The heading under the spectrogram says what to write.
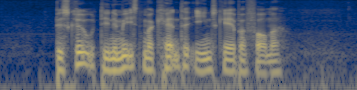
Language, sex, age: Danish, male, 31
